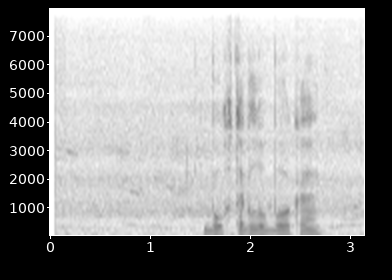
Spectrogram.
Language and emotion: Russian, neutral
